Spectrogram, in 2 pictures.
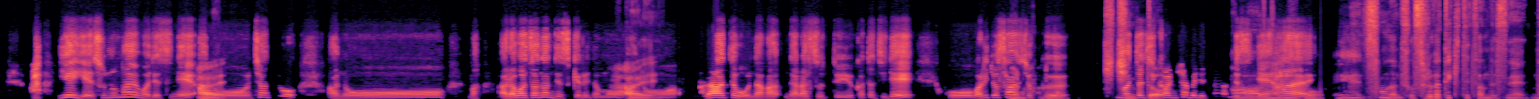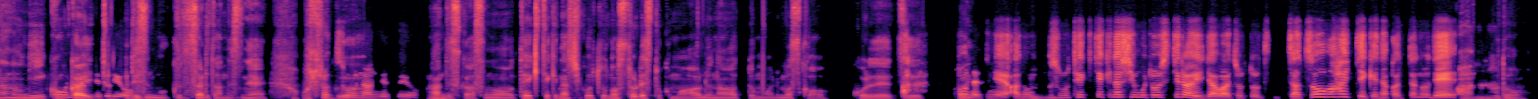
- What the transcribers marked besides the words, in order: other background noise
- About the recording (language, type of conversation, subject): Japanese, advice, 食事の時間が不規則で体調を崩している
